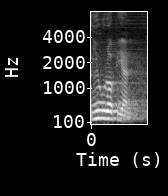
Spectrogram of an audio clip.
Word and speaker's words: European: Number 4, she is dash European, EUROPEAN উচ্চারণটা হচ্ছে ইউরোপিয়ান। তাহলে ইউ উচ্চারণ হচ্ছে বলে এ হবে, এ ইউরোপিয়ান, এখানে ই আছে বলে অ্যান লিখবো না।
